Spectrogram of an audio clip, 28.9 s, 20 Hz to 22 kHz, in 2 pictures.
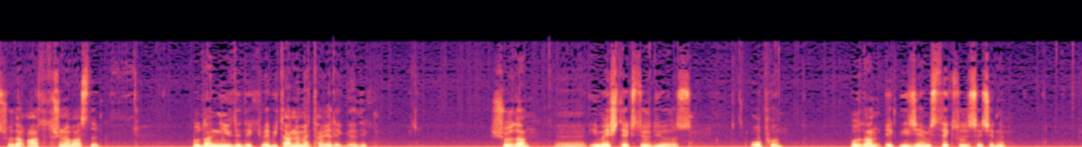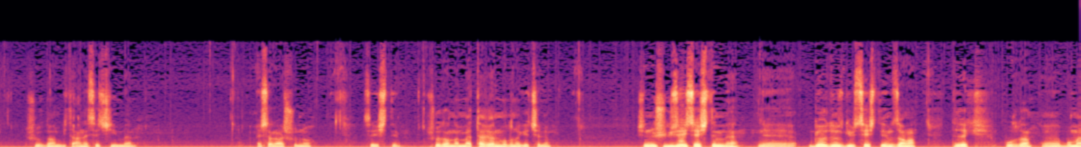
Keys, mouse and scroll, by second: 0.1 click, 2.2 click, 6.7 click, 10.2 click, 18.0 click, 18.0 scroll down 8, 20.5 click, 20.9 click, 22.6 middle click, 23.2 right click.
